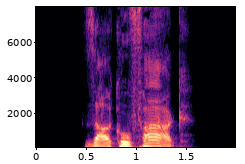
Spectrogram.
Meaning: sarcophagus
- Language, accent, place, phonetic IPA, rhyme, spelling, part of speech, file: German, Germany, Berlin, [zaʁkoˈfaːk], -aːk, Sarkophag, noun, De-Sarkophag.ogg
